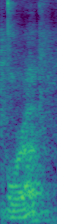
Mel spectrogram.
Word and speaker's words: Torah: offended if you say Torah. But if you were a Hebrew speaker, you go to synagogue, you're going to hear it referred to as Torah. The accent would be on the second syllable, Torah.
